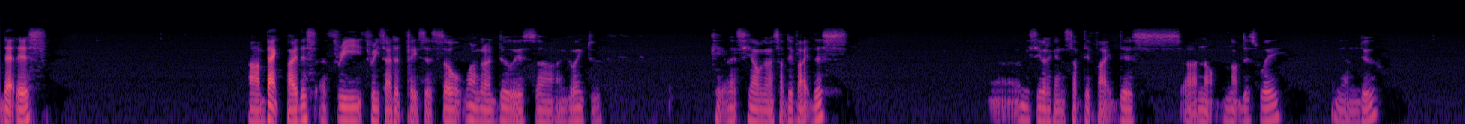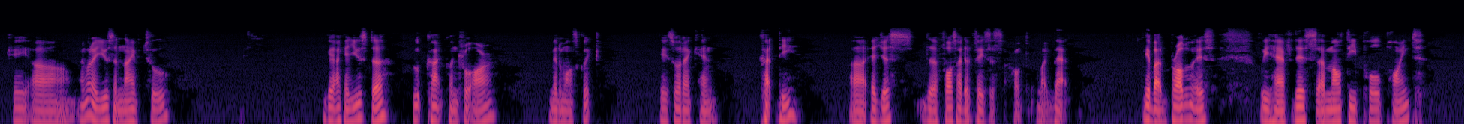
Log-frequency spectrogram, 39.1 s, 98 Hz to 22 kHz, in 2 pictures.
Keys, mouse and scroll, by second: 8.2 right click, 9.1 middle click, 9.7-10.1 scroll up 1, 12.0 right click, 13.1 w, 14.6 click, 18.1 ctrl+z, 18.8 shift+middle click, 21.0-23.6 shift+middle drag, 24.5 ctrl+r, 24.5 scroll up 1, 25.0-25.7 scroll down 1, 25.7-28.0 scroll up 1, 28.0-29.4 middle drag, 29.5-32.8 middle drag, 32.8-33.7 scroll down 1, 33.8 shift+middle click, 34.8 scroll up 1, 35.1 shift+middle click, 36.6 shift+middle click, 37.5 scroll up 1, 37.7-38.6 scroll down 1, 38.6-39.0 middle drag.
